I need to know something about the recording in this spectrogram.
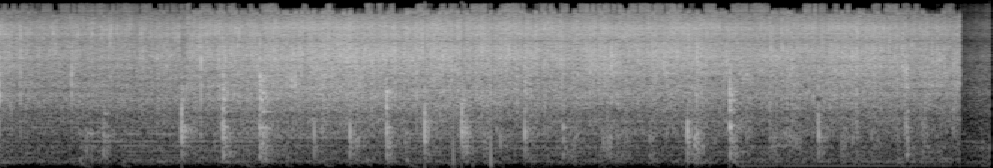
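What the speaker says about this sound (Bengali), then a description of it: "পেঁয়াজ আমাদের ভাজা হচ্ছে" Chopped onions fry with cumin in a pan: a loud, steady sizzle broken by repeated scraping strokes from stirring.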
